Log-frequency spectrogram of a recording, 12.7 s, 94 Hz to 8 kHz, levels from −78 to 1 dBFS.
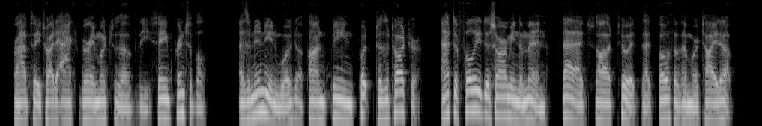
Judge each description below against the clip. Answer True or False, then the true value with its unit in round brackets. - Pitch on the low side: True (110 Hz)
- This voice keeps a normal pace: True (175 wpm)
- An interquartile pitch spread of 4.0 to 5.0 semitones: False (3.3 semitones)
